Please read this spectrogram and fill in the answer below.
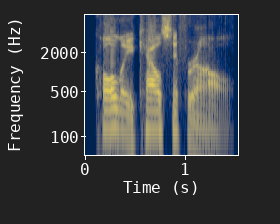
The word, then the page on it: cholecalciferol: American English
